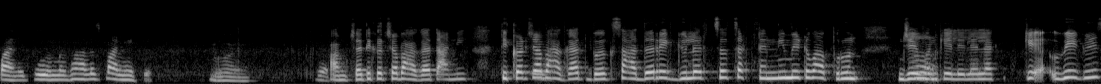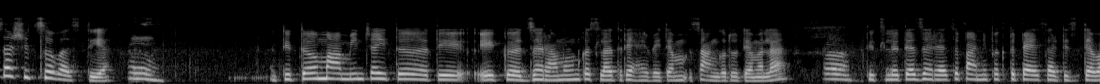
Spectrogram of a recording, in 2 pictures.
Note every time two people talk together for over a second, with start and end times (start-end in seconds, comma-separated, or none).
none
